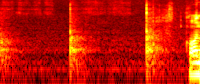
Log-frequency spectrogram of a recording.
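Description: Chalk writing on a blackboard: a few sharp taps and short scrapes as the strokes land, each fading quickly.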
